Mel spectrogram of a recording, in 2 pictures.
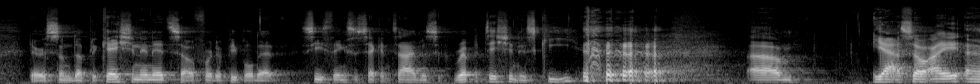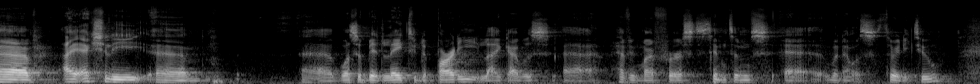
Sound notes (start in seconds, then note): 5.8 laughing; 5.9 audience laughs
